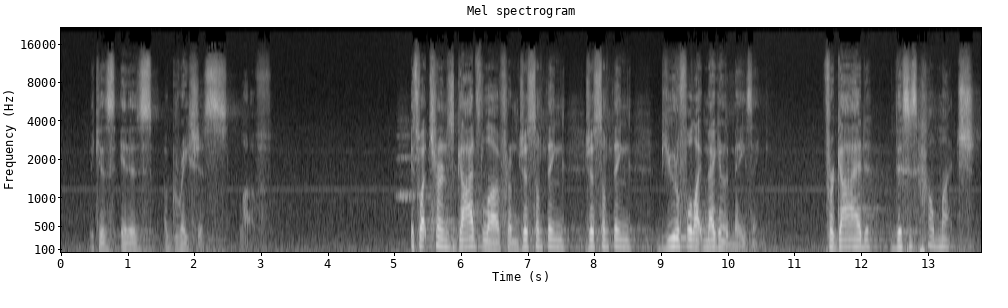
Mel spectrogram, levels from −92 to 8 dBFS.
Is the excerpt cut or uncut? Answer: cut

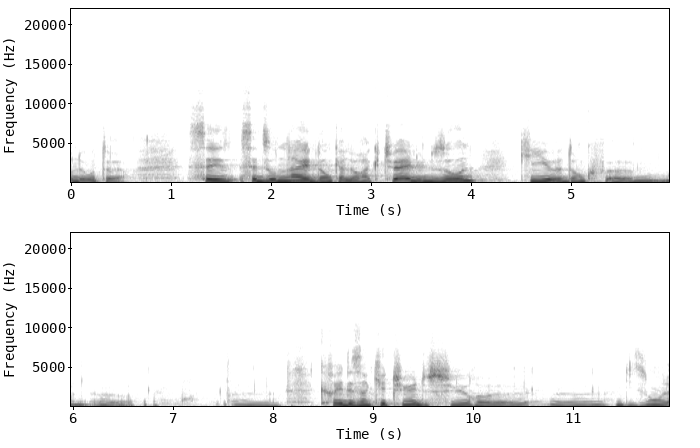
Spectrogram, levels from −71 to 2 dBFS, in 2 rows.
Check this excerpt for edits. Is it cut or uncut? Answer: uncut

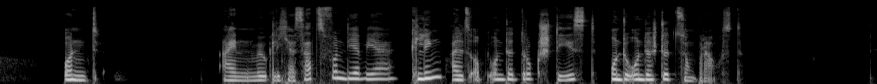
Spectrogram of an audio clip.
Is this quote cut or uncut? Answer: cut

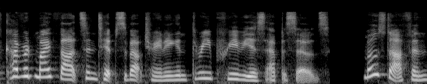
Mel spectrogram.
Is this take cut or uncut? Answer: cut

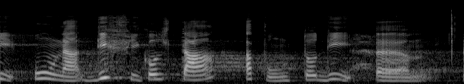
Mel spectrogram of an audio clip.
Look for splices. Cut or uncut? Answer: uncut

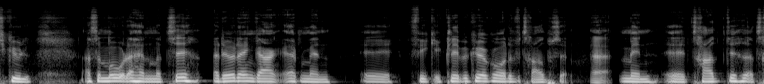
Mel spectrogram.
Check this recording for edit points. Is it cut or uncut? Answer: cut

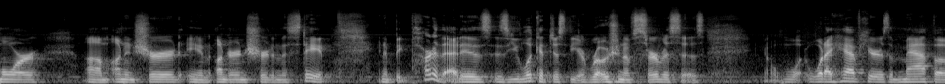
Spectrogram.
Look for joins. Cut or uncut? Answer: uncut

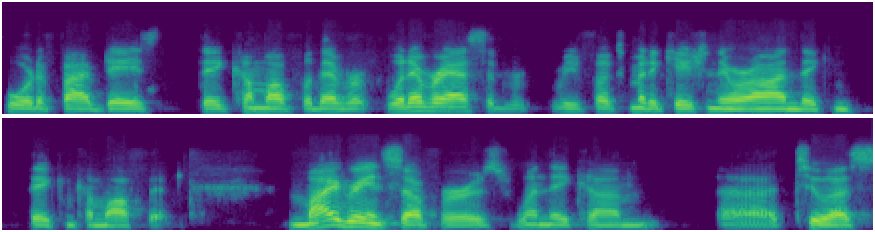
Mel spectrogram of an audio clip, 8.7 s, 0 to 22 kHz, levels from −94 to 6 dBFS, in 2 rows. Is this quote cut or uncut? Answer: uncut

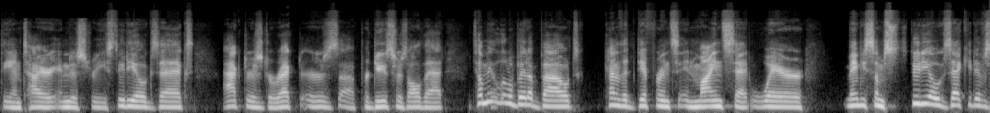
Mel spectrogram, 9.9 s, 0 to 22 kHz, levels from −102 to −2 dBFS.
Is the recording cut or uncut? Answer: uncut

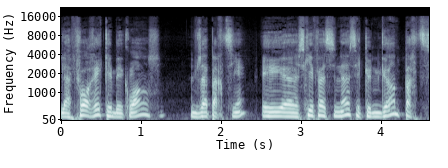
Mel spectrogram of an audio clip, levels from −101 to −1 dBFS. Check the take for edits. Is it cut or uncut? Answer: cut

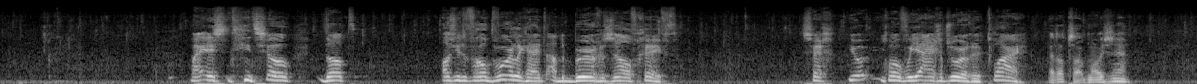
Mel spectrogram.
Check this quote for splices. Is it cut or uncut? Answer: cut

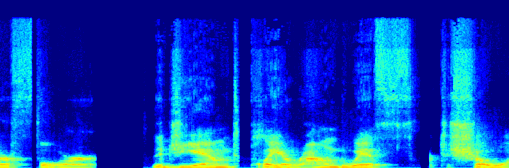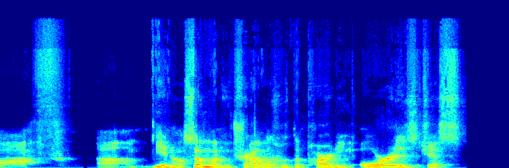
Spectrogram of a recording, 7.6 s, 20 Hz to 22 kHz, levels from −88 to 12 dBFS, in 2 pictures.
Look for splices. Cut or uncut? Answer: cut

